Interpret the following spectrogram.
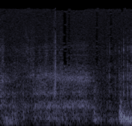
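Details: Engine off, turning the steering wheel gives a low rubbery groan and creak in bursts; owner suspects the suspension strut top mount (copela) is worn and plans to replace it.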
